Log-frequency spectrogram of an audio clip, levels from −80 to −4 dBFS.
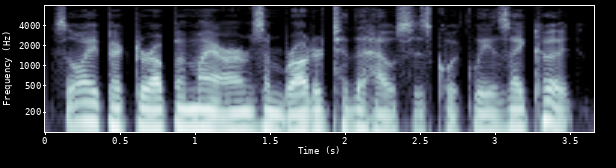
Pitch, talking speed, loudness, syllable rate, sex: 105 Hz, 310 wpm, -16 LUFS, 6.3 syllables/s, male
